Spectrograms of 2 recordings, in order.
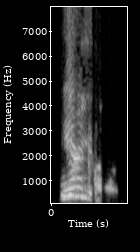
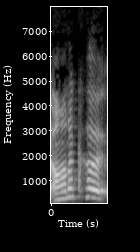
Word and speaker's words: Annika: It is Annika, but Annika is the Scandinavian way to pronounce it if it makes you feel any better. Make me feel better, but how do you pronounce it? I pronounce it Annika.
